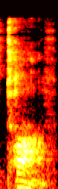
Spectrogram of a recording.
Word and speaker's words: Toph: the tough guy goes, "My name is Toph because it rhymes with tough," and I love that scene.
